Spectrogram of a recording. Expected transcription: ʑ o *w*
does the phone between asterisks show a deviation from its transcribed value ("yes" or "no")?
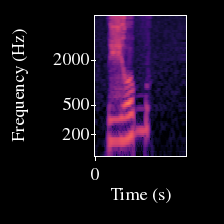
yes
